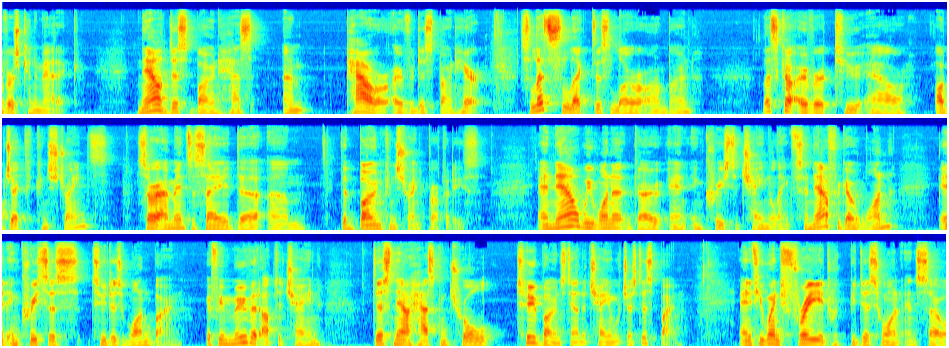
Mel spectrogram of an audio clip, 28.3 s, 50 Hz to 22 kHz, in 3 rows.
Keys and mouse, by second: 0.0-1.4 middle drag, 1.4 click, 1.5-3.7 middle drag, 3.7-4.3 drag, 4.3-5.6 middle drag, 5.6-13.2 drag, 13.2-17.8 middle drag, 17.8-24.6 drag, 24.6 middle drag, 24.9 click, 25.0-26.6 middle drag, 26.6 click, 26.8-28.3 middle drag.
